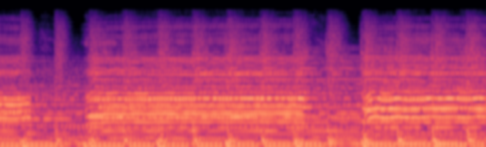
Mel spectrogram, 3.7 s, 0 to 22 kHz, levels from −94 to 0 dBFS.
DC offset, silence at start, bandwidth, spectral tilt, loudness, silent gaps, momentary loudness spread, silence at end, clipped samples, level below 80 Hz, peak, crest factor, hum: under 0.1%; 0 s; 14.5 kHz; -5 dB/octave; -18 LUFS; none; 5 LU; 0 s; under 0.1%; -28 dBFS; -4 dBFS; 14 dB; none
